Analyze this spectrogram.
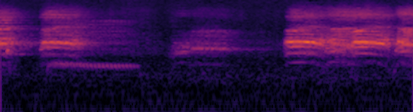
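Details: Carrion crow calling three hoarse, rasping caws in a row, the middle one softer and the last long and loud, spaced roughly a second apart over quiet background.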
